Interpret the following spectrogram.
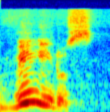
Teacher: Por exemplo, na palavra vírus, quando eu falo vírus, a sílaba vi se destaca mais que as outras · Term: sílaba tônica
